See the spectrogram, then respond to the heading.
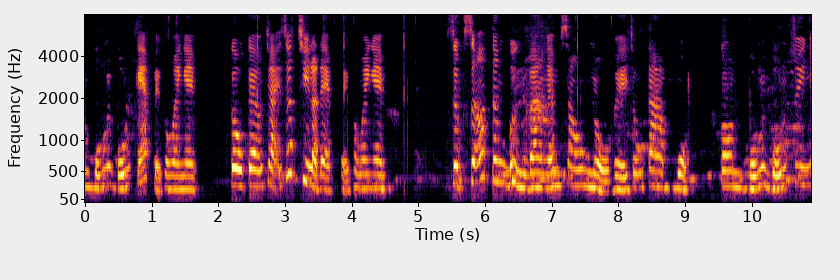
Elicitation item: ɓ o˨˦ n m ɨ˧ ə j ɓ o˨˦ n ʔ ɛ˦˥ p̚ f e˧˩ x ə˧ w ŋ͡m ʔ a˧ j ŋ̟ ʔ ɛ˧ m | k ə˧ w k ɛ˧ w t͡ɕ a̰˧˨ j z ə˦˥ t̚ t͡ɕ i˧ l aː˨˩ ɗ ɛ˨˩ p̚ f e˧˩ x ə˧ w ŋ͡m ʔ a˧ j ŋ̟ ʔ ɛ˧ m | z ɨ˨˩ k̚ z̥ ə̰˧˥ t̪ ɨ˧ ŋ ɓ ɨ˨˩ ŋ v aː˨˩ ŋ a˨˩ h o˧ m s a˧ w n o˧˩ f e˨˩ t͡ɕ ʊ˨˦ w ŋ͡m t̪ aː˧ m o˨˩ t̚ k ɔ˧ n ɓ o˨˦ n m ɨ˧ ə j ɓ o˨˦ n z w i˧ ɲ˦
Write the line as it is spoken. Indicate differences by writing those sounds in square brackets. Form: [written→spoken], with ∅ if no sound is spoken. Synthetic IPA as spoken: ɓ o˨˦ n m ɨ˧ ə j ɓ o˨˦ n [ʔ→k] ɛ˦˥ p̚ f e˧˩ x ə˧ w ŋ͡m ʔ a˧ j ŋ̟ ʔ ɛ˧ m | k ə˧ w k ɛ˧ w t͡ɕ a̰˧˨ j z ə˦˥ t̚ t͡ɕ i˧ l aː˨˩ ɗ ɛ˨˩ p̚ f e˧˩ x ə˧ w ŋ͡m ʔ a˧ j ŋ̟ ʔ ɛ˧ m | z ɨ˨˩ k̚ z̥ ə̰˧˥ t̪ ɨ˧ ŋ ɓ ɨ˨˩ ŋ v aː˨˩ ŋ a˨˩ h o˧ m s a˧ w n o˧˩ [f→v] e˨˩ t͡ɕ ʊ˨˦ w ŋ͡m t̪ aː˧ m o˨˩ t̚ k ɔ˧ n ɓ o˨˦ n m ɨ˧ ə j ɓ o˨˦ n z w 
